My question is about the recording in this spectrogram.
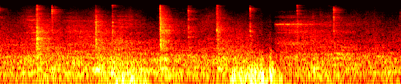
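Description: Push buttons on a Schindler elevator car's panel being pressed over and over, a series of sharp clicks. The car does not move: the elevator is locked off.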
